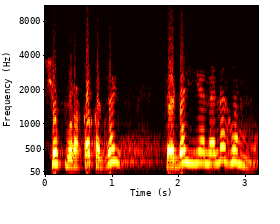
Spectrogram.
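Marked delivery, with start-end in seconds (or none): none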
